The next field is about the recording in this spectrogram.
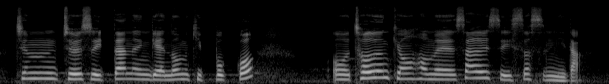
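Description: A woman talks with a Japanese accent at a fairly slow pace. Her voice is high, with ordinary pitch variation. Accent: Japanese-accented Korean. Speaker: dance club member. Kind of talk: interview, club introduction. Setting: video shoot with slate. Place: hall. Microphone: handheld.

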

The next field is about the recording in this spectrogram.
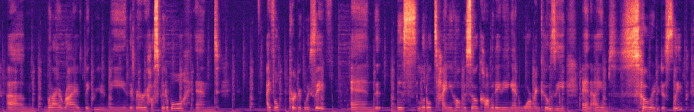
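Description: At a moderate pace, a woman talks while clear music sounds behind her. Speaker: travel vlogger. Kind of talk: casual vlog chat. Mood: cheerful, relaxed. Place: home room. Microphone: phone near.

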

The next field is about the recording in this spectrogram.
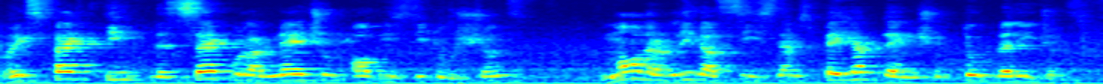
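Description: Over noticeable background noise and audible room echo, a man speaks at a fairly slow pace with very wide pitch swings. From Italy. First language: Italian. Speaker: law professor. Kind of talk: conference lecture. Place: meeting room. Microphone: podium.

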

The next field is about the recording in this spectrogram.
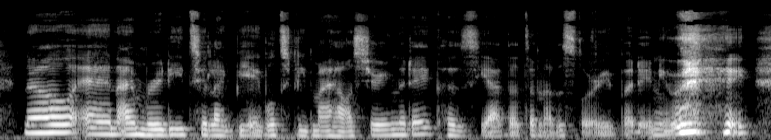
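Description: The speaker is a woman. Very wide swings mark her pitch. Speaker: vlogger. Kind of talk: casual vlog chat. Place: home room. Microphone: phone near.

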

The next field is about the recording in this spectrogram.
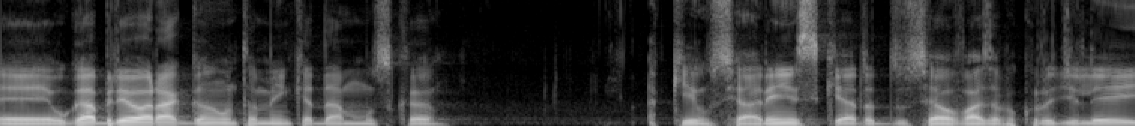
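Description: A man talks at a fairly quick pace in a monotone, flat intonation. The sound is dry and close, with no echo. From Ceará, Brazil (Fortaleza). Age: 30s. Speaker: singer-songwriter. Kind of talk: interview conversation. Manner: repetitive hesitant fillers.

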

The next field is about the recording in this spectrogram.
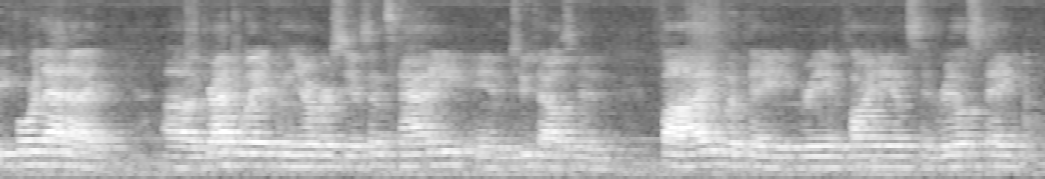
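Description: A man with an American accent, fairly high-pitched, monotone and flat, at a moderate pace with hardly any pauses, light background noise and audible room echo. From southwest Ohio. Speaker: state board of education member, attorney. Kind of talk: public meeting presentation. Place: meeting room. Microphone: camera far.

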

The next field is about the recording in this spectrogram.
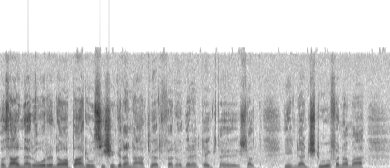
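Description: A man with a Vorarlberg accent speaks at a moderate pace, his pitch fairly high. The sound is dry, with no echo. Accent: Vorarlberg Alemannic dialect. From Vorarlberg, Austria. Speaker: war veteran. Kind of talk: interview answer, wartime recollection. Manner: hesitant, conversational. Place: garden. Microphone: studio mic.

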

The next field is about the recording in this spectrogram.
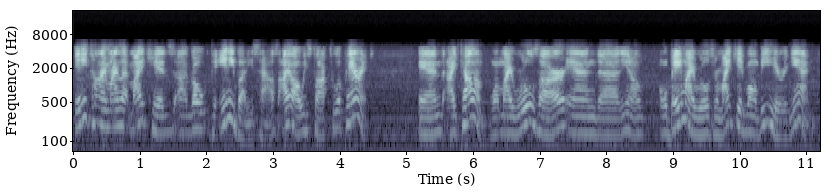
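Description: A man speaks at a moderate pace with a fairly high pitch and lively intonation. Background noise is clearly heard.

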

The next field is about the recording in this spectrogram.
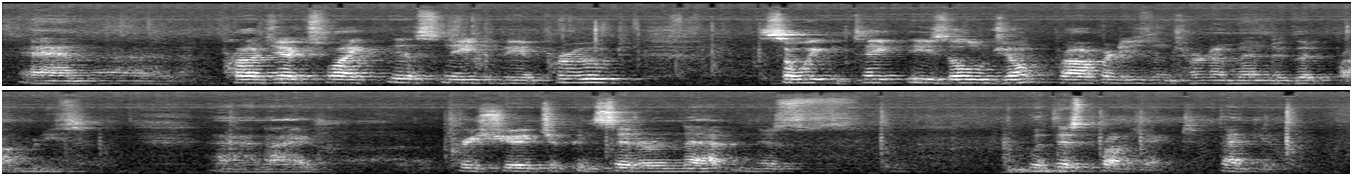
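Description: A man's fairly high voice with fairly even intonation, long, frequent pauses and big swings in loudness, over noticeable background noise and audible room echo. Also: moderate pace. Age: 80s+. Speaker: motel owner. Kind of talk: public comment at meeting. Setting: public meeting.

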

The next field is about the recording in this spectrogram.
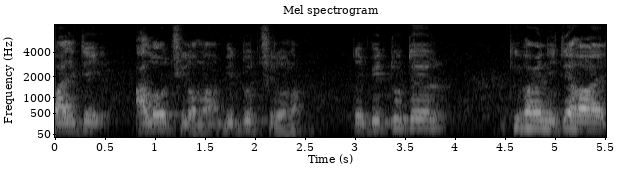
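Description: A man speaks in a normal speaking voice, fairly high in pitch and with fairly even intonation. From West Bengal, Purba Bardhaman district. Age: 40s. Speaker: social worker. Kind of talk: interview testimony.

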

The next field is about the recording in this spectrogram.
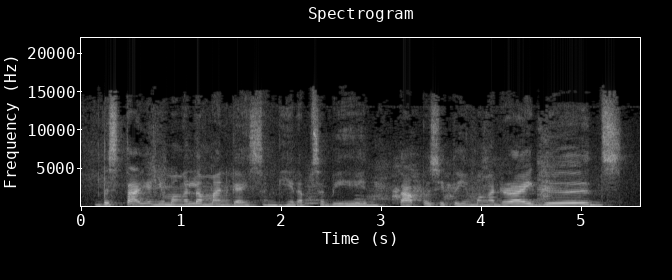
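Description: A woman talks in a monotone, flat intonation over light background noise. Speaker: vlogger. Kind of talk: casual vlog chat.

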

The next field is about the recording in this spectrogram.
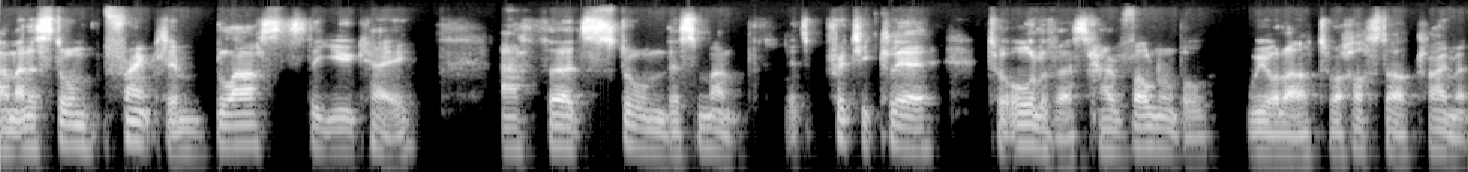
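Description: This man's voice sits at a very deep, low pitch with vocal fry and ordinary pitch variation. He speaks at a fairly slow pace against a quiet background. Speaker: webinar host. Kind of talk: webinar host introduction. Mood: warm, optimistic. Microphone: video call.

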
